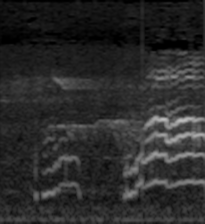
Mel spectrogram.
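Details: A domestic cat gives two drawn-out meows, the first short and the second longer and louder, with a wavering, complaining tone, apparently talking back angrily after being scolded for going out.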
